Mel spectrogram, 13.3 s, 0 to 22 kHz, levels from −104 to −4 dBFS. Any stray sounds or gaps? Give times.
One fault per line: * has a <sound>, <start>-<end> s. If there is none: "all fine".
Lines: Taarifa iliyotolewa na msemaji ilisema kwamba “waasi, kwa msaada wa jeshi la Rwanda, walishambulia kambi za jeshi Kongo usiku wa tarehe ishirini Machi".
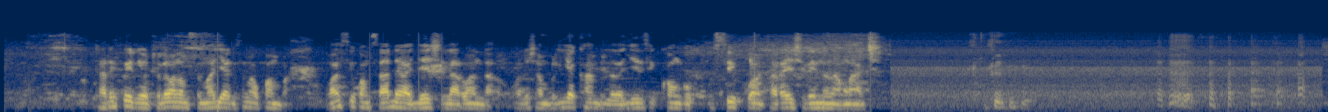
* has a laugh, 9.7-10.4 s
* has a laugh, 11.6-13.1 s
